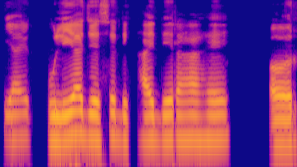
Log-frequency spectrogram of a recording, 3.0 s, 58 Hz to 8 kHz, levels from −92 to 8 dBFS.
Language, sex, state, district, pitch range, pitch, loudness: Hindi, male, Chhattisgarh, Sarguja, 130-135 Hz, 135 Hz, -18 LUFS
